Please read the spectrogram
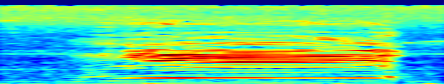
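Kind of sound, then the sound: animal, cow mooing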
